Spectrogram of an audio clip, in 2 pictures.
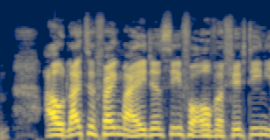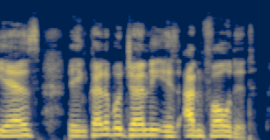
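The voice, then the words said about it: Put-on German accent. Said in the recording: “this is my German accent”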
